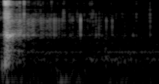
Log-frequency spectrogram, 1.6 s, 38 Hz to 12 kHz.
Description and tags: Match extinguish-2
Match extinguished in water, taken with zoom H2N.
burn, burning, combustion, crackle, fire, flame, flames, match, matches, sparks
